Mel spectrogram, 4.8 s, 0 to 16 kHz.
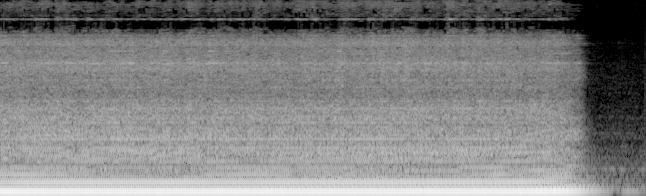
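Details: Triangle Tube Prestige Solo 110 gas boiler: loud steady low droning buzz cutting off abruptly after about four seconds; loud vibration noise.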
